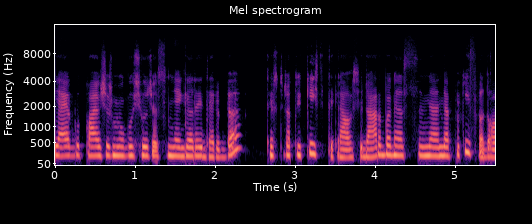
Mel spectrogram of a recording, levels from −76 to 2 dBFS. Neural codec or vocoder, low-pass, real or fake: codec, 44.1 kHz, 2.6 kbps, SNAC; 14.4 kHz; fake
